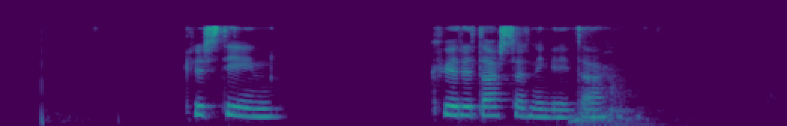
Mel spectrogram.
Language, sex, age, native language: Icelandic, female, 15, Icelandic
